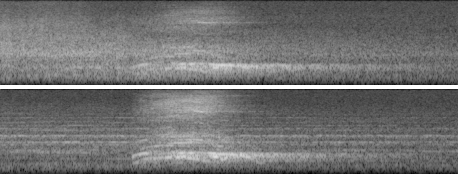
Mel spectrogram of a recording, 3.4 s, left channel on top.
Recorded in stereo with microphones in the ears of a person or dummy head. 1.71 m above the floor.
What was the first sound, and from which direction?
Breathing, 80° right.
